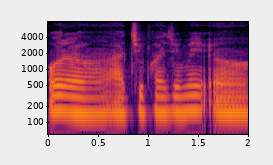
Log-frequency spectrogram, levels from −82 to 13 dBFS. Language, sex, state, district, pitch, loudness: Hindi, female, Chhattisgarh, Sukma, 150 Hz, -19 LUFS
